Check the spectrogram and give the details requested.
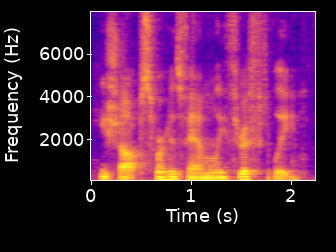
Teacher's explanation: the stressed word in this phrase is that final word thriftily it's longer it's the most important word so some of these other words were a little bit reduced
